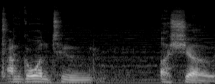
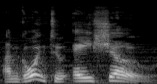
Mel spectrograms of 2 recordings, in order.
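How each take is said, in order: First: The word 'a' is said with a weak vowel. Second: The word 'a' is said fully, like 'ay'. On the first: "instead of saying" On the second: "he would say ... Why do you have to enunciate that? A"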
